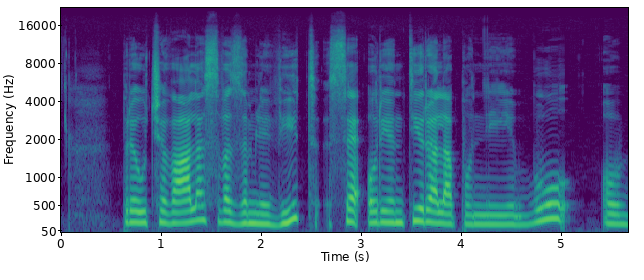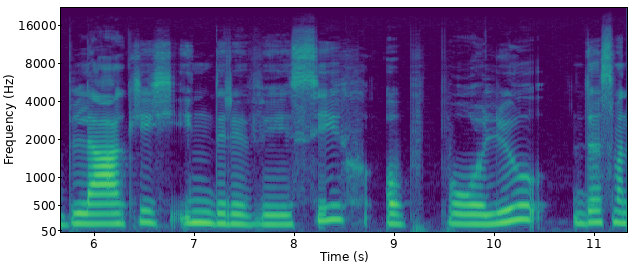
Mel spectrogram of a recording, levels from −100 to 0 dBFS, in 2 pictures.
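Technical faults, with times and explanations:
4.14 to 11.10 s, time-stretched section: after "zemljevid se orientirala po" the speech abruptly drops to half its pace while the pitch stays the same, dragging until "sva na koncu". This is likely software lengthening the audio by repeating short segments to hold the pitch.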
